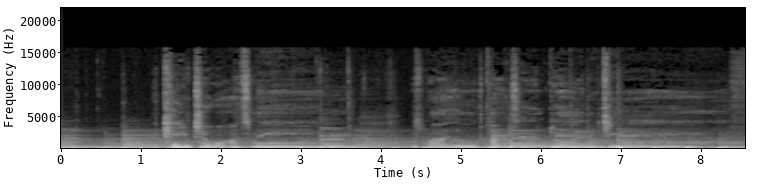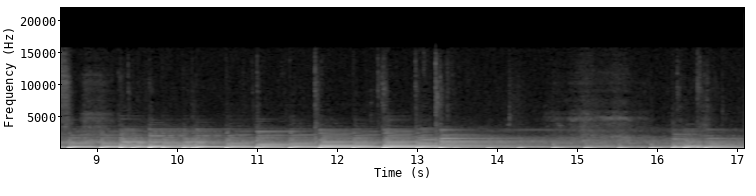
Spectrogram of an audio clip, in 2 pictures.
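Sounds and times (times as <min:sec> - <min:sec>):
steady low beat: 0:00.0 - 0:17.0.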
